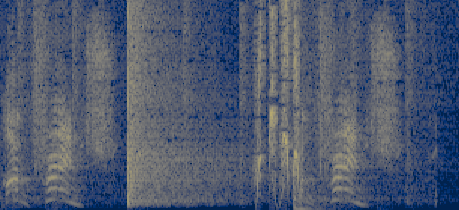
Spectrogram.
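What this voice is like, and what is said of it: Outrageous put-on French accent. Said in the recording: “I'm French! Why do you think I have this outrageous accent”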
